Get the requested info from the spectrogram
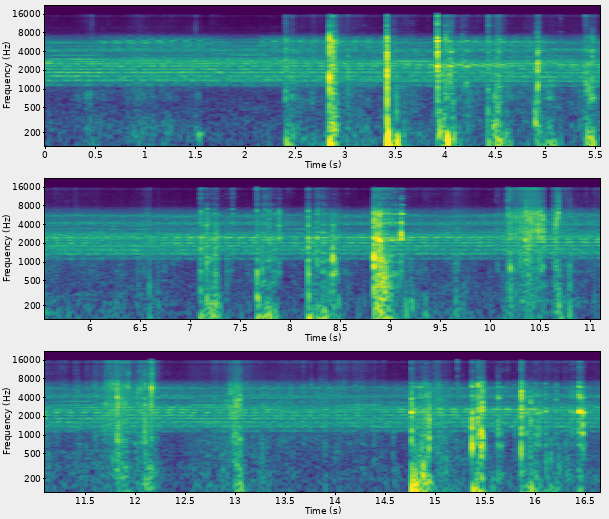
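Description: Plant stalks and leaves rustling and snapping in short, sharp clicks as they are handled and broken, irregular and clustered in several groups. Under them runs a steady high-pitched drone.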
